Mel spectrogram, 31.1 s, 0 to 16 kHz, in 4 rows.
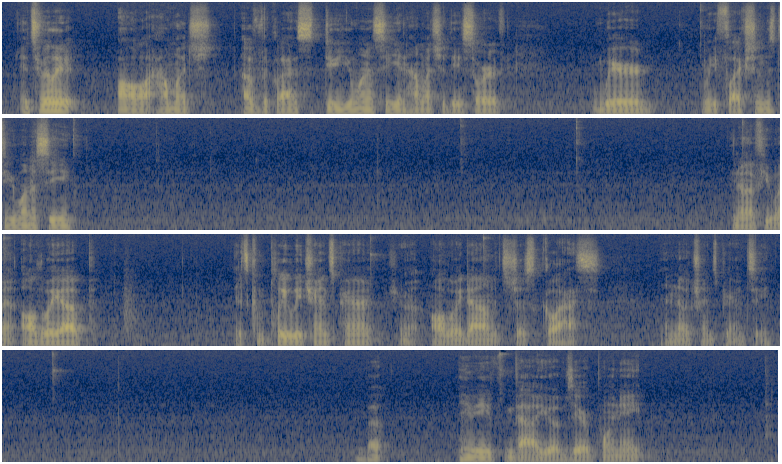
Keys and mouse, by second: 5.5-6.3 middle drag, 7.1 7, 13.7 middle click.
